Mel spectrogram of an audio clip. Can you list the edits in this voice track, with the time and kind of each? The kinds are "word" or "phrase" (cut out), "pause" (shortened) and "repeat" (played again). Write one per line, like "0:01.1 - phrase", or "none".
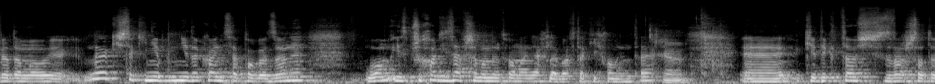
none

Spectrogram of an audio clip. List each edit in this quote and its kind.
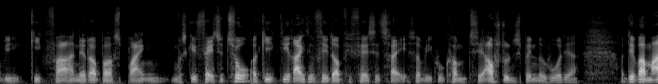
0:02.5 - word
0:03.2 - word

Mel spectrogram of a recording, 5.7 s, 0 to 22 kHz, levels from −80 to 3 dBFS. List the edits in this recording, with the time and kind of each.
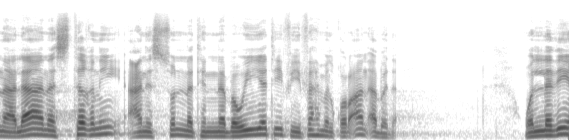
none

